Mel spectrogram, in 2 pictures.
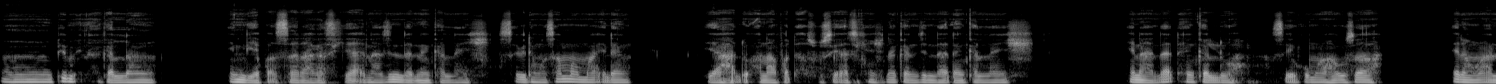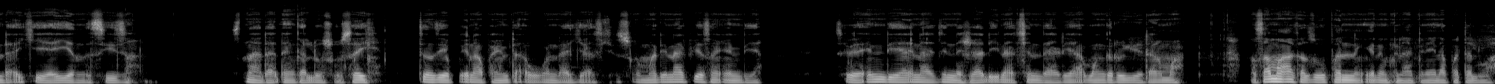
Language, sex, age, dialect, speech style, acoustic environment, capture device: Hausa, male, 25-34, Nigeria - Katsina, happy, people talking, mobile / Linux / Chrome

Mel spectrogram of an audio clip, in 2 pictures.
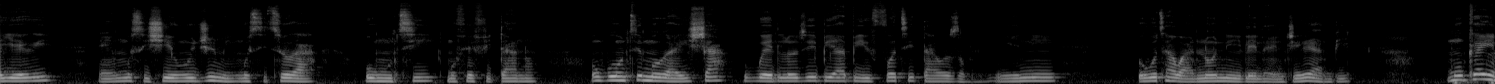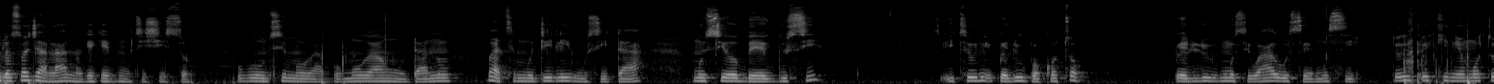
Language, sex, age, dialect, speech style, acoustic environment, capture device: Yoruba, female, 25-34, Nigeria - Nigerian Standard, focused, people talking, desktop / Windows / Chrome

